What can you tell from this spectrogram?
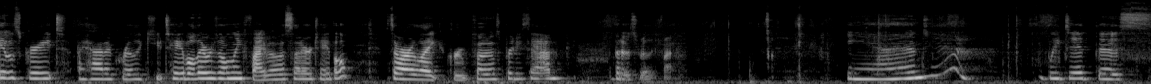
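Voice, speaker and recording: At a moderate pace, a high-pitched woman speaks with ordinary pitch variation and long, frequent pauses. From Texas. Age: 30s. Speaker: planner and sticker shop owner vlogger. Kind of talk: casual chat. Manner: animated.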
